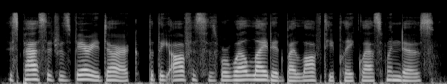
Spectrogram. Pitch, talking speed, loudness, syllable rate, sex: 190 Hz, 215 wpm, -19 LUFS, 6.3 syllables/s, female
